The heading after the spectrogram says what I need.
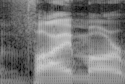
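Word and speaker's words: Weimar: talk about in the age of anxiety the Vimal republic which is spelled w/e i ma r but remembered W's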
